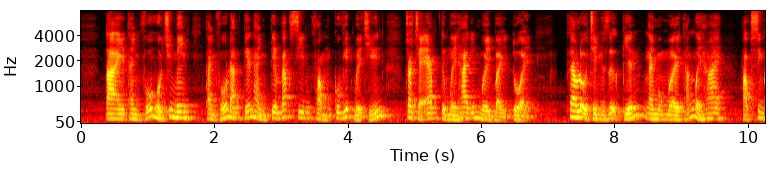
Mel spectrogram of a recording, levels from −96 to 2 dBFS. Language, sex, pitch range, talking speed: Vietnamese, male, 110-155 Hz, 200 wpm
